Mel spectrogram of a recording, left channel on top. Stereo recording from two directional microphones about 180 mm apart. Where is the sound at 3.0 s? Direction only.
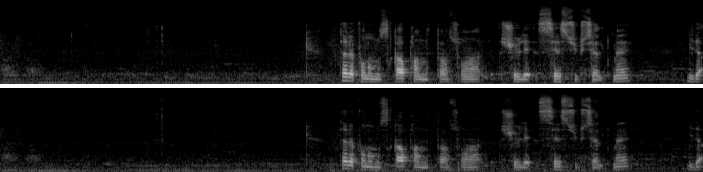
20° left (ahead or behind).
